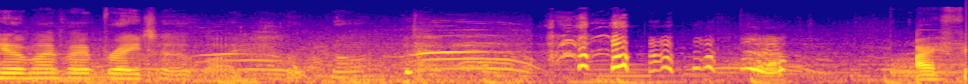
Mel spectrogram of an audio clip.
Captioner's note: laughs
